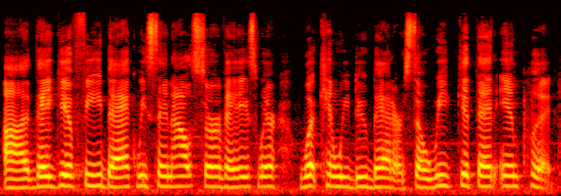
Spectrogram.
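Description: A woman's voice: mid-range voice, level tone, normal speed, darkish tone. A woman answering as an interview guest in a conversational way, often searching for her words. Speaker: interview guest from an employment nonprofit.

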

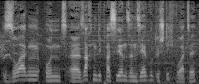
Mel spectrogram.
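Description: Male game master, slow measured pace, playful narration, soft music underneath. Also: mid-range voice.

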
